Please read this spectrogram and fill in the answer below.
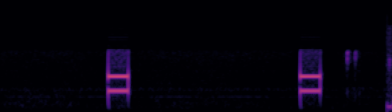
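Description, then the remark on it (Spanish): Two crisp telephone keypad dialing tones pressed on a phone, short dual-pitched beeps about a second apart, loud, followed by a faint brief blip and a low thump at the end. “Activa la calentada navideña, por favor, desde tu teléfono.”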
